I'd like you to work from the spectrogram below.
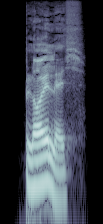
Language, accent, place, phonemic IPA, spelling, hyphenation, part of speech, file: German, Germany, Berlin, /ˈblɔɪ̯lɪç/, bläulich, bläu‧lich, adjective, De-bläulich.ogg
- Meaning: bluish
